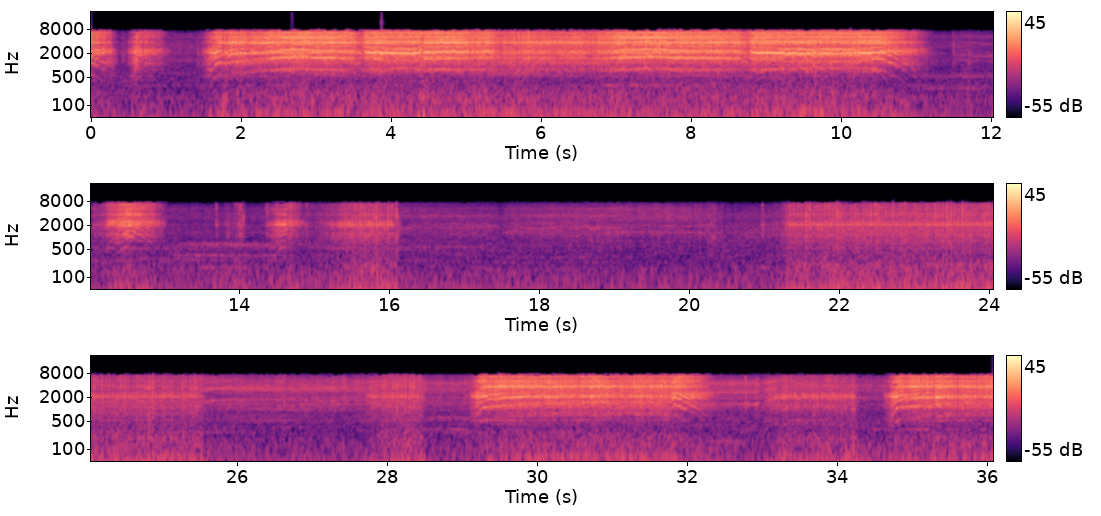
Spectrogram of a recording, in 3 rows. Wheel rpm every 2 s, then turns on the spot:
40, 190, 200, 200, 200, 70, 10, 20, 0, 0, 10, 40, 30, 0, 60, 190, 30, 110.
14-16 20-26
